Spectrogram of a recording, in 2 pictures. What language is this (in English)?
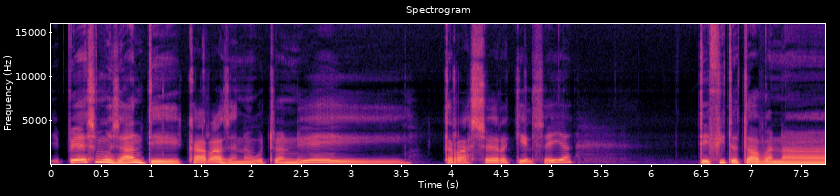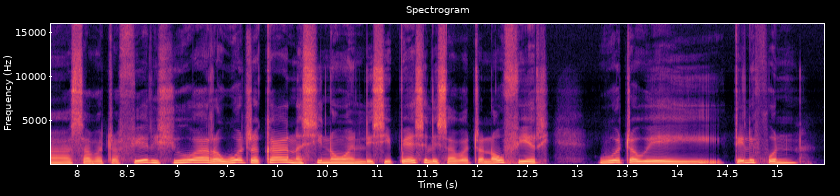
Malagasy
